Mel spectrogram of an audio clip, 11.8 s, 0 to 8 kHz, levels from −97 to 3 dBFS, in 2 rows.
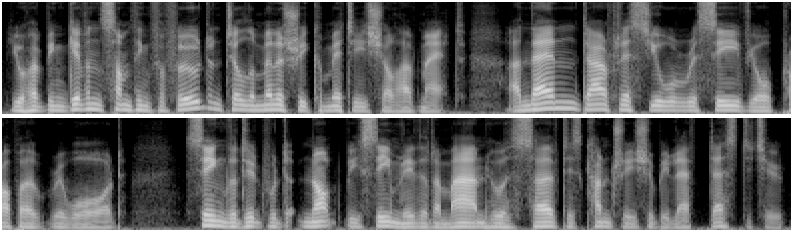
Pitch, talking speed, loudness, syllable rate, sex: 105 Hz, 215 wpm, -22 LUFS, 5.7 syllables/s, male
